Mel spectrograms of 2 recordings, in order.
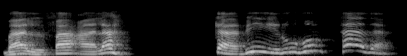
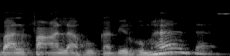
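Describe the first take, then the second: First: Very slow "bal fa'alah", break, then a higher "kabiruhum hadza"; correct reading. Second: "bal fa'alahu kabirhum hadza" read slowly as one run with no break; slow, unbroken Arabic phrase with no pause; wrong reading. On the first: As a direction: stop after "fa'alah", then a long pause before "kabiruhum hadza". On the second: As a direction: join fa'alahu straight onto kabirhum. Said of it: "para ulama mengatakan bacanya jangan". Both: Shown as a demonstration.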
